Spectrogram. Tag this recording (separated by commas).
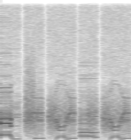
Human voice, Speech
